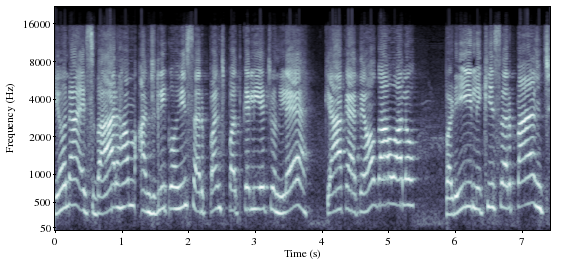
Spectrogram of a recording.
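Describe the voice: This is a cartoonish character voice. It moves at a moderate pace with ordinary pitch variation. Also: woman, extremely high pitch for a woman.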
